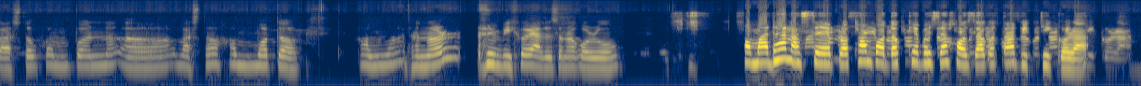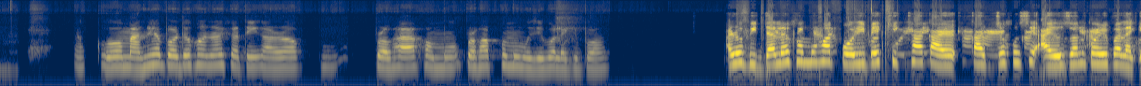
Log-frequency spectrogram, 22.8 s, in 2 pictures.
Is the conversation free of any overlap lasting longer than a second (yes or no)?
no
